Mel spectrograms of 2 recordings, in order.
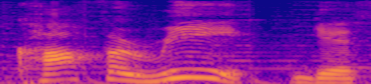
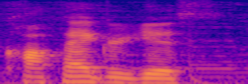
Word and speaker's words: Cofagrigus: unfortunately throughout the games I mispronounced cough agar uses name and called him cough re-gift instead of coffee egregious so I mispronounced his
